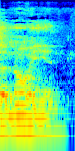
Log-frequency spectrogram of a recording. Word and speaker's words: Illinoisan: I think it's an Illinoisan. Illinoisan? The S is silent.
